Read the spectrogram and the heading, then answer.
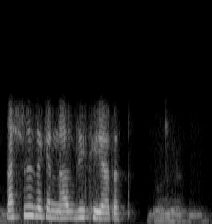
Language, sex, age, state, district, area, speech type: Kashmiri, female, 30-45, Jammu and Kashmir, Bandipora, rural, conversation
